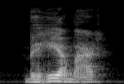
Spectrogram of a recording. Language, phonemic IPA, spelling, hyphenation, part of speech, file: Dutch, /bəˈɦeːrˌbaːr/, beheerbaar, be‧heer‧baar, adjective, Nl-beheerbaar.ogg
- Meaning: manageable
